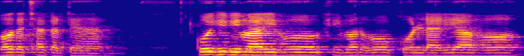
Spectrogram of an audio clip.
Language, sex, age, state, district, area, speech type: Hindi, male, 18-30, Bihar, Samastipur, rural, spontaneous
